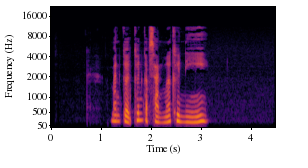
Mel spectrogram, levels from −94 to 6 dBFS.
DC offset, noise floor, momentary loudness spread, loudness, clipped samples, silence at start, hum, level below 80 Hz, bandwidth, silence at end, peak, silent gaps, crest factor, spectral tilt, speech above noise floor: under 0.1%; -74 dBFS; 6 LU; -25 LUFS; under 0.1%; 1.2 s; none; -72 dBFS; 11.5 kHz; 1.35 s; -6 dBFS; none; 22 dB; -4 dB/octave; 50 dB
